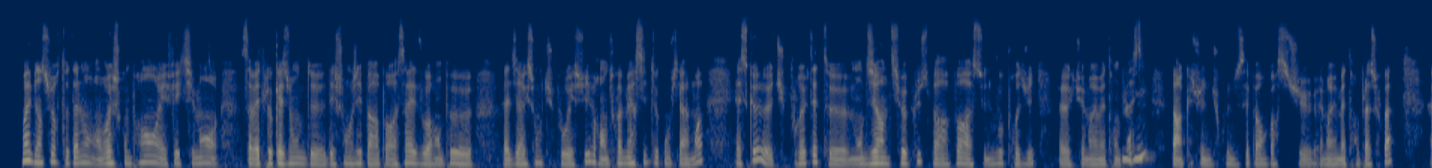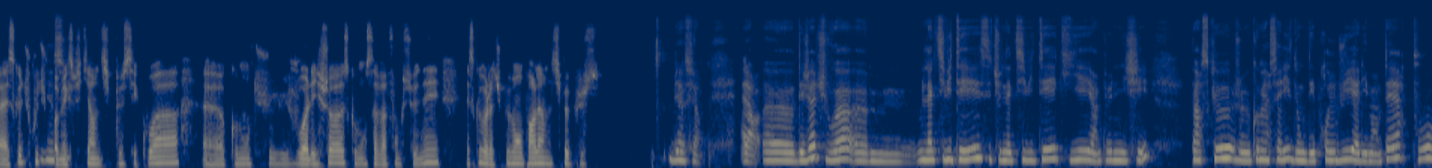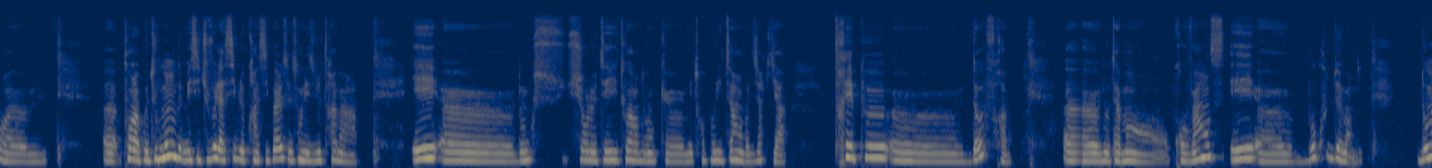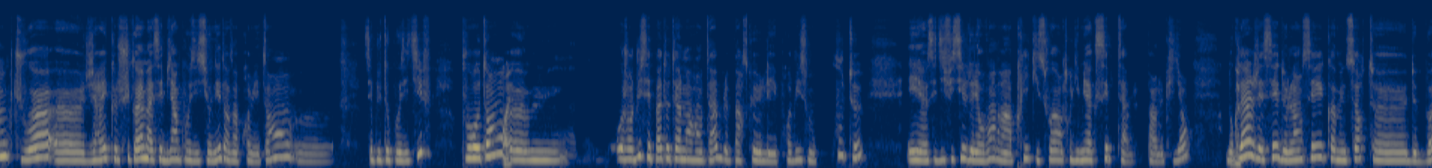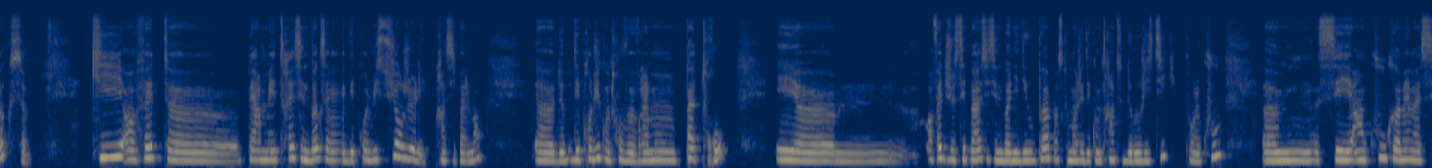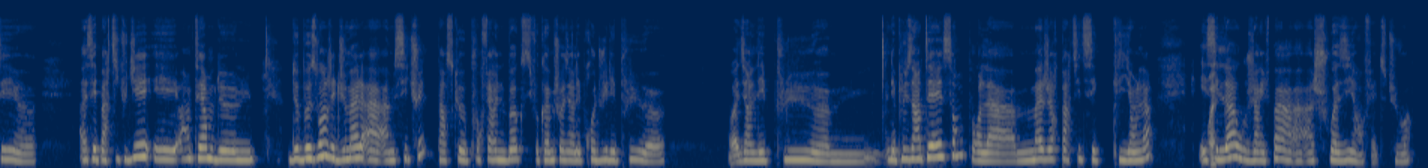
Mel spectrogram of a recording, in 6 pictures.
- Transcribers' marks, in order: drawn out: "heu"; drawn out: "heu"; stressed: "coûteux"; drawn out: "hem"
- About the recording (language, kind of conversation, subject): French, advice, Comment trouver un produit qui répond vraiment aux besoins de mes clients ?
